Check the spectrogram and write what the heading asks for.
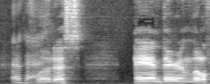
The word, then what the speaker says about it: Flotus: That's it's this place, for those of you who are listening and you live in Atlanta, it's called Flotus. It's spelled FLO2S. FLO2, like the number 2S. Okay. Flotus.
